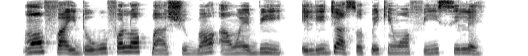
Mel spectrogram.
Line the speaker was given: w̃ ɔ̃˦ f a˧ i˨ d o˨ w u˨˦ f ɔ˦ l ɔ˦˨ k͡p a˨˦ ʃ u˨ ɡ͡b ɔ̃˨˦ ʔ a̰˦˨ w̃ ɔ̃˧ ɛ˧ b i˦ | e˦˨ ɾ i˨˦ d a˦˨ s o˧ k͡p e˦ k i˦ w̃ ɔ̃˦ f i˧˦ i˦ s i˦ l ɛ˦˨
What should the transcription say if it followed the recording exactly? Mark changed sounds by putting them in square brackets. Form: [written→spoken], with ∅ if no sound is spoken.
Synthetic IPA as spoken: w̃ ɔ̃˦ f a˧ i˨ d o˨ w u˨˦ f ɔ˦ l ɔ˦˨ k͡p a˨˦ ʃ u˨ ɡ͡b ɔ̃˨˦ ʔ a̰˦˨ w̃ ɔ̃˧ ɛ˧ b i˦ | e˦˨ [ɾ→l] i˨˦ [d→d͡ʒ] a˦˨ s [o˧→ɔ˧] k͡p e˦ k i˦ w̃ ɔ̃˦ f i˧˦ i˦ s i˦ l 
